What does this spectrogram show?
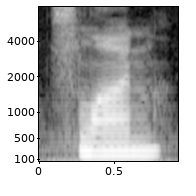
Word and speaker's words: slán: A shortened version of slán abhail, or safe journey home. One dialect would pronounce it slán.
